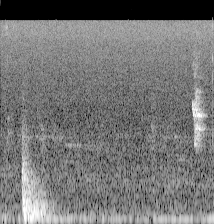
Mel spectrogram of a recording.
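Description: A single dull thump about half a second in, dying away quickly, then faint room tone in a kitchen.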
